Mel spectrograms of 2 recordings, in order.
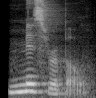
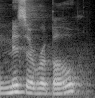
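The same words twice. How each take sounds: First: The word is condensed with a syllable reduced. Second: Every syllable is fully pronounced. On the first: The speaker calls it right. "we condense it" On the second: The speaker calls it wrong. "We don't say miserable"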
